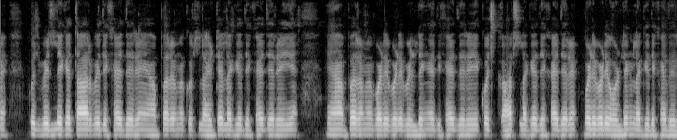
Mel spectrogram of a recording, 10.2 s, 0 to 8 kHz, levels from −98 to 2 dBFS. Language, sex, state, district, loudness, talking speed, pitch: Hindi, male, Maharashtra, Pune, -19 LUFS, 235 wpm, 115 Hz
